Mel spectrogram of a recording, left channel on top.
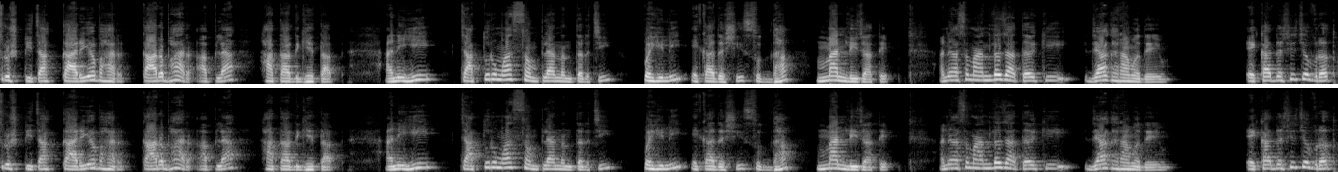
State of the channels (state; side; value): normal; both; correlation 0.74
